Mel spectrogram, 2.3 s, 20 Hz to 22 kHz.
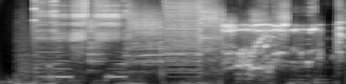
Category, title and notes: Sound effects > Experimental
Gritch Glitch snippets FX PERKZ-019
percussion, glitchy, snap, clap, experimental, impact, lazer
